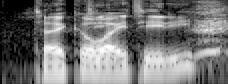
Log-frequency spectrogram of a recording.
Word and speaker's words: Taika Waititi: So, how does it feel to have, like, is it pretty cool to see, like, is Taiki Waititi? I want to say it right. Taiki Waititi? – Taiki Waititi. – Taika Waititi? – Taika Waititi.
